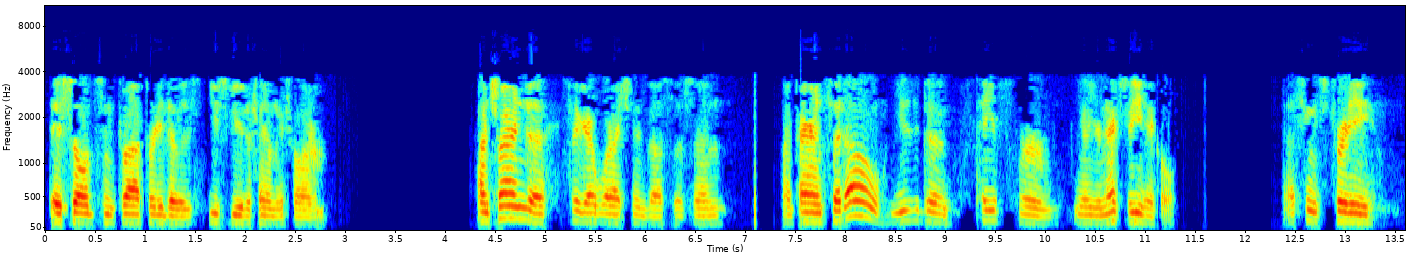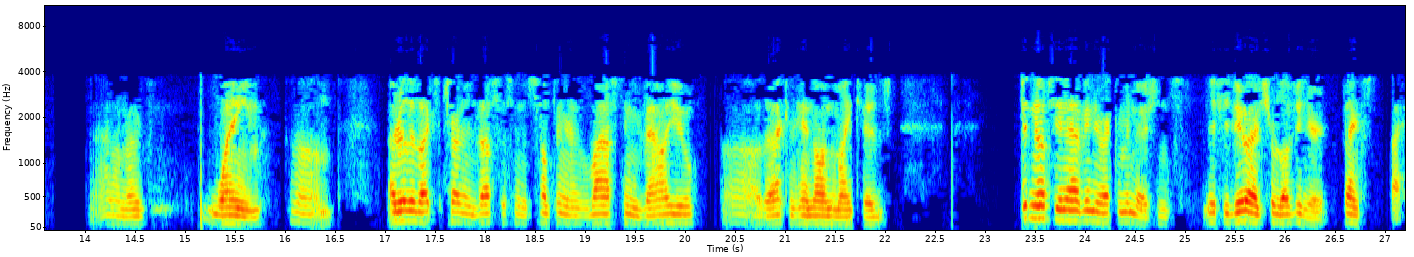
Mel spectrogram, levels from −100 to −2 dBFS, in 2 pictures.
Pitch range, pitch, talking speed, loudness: 110-140 Hz, 125 Hz, 190 wpm, -24 LUFS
